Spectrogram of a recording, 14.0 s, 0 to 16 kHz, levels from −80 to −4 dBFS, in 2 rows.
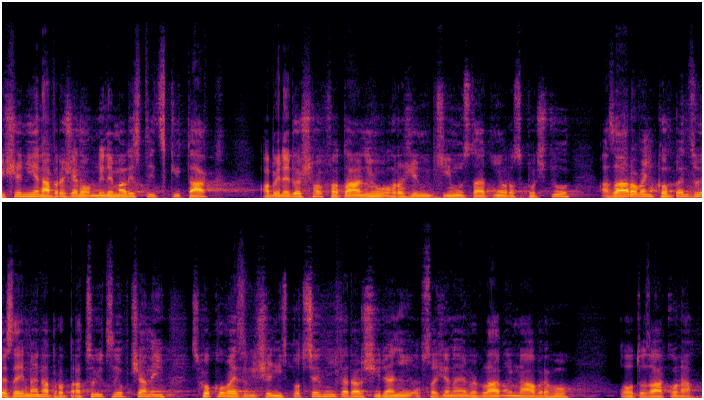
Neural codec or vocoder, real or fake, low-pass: codec, 44.1 kHz, 2.6 kbps, DAC; fake; 14.4 kHz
